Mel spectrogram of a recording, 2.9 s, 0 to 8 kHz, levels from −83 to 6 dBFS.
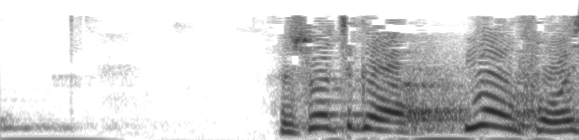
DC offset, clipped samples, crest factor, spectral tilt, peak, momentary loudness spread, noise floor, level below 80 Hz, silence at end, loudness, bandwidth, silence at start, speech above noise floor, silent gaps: under 0.1%; under 0.1%; 12 dB; -9.5 dB/octave; -6 dBFS; 4 LU; -72 dBFS; -62 dBFS; 0 s; -15 LUFS; 5.8 kHz; 0 s; 58 dB; none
